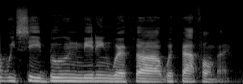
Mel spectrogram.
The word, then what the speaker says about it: Baphomet: Baphomet, as I like to pronounce it, because the two pronunciations are equally correct, but I believe Baphomet's better because it does come from the French and there's no reason to call it May.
